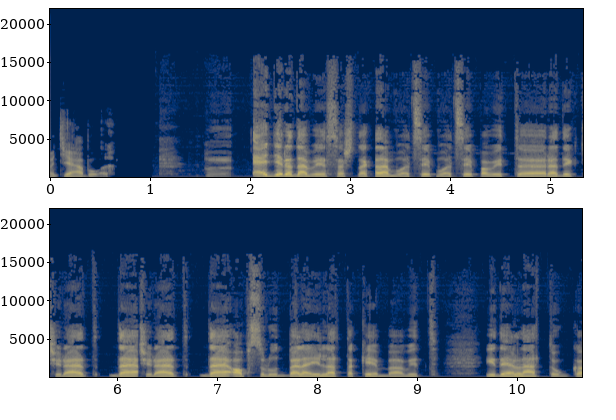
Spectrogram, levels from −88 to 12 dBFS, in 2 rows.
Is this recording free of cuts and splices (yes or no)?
no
